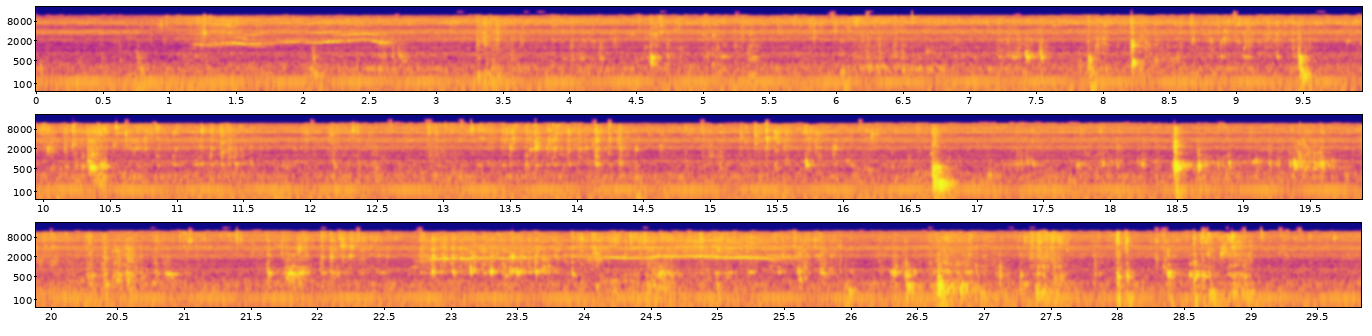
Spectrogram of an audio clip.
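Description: Kitchen tap running into a stainless steel sink while plastic baby-bottle parts are rinsed and scrubbed by hand, with scattered knocks of plastic against the sink and bowl. The sharpest knock comes about two-thirds of the way through, and there are brief squeaks early on and again near the end.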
